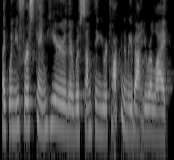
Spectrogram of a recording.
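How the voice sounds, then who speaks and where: With a medium pitch and a steady tone, this native Farsi speaker talks as an interview guest in a casual setting, earnest and encouraging, delivering her words in fast bursts. A faint hiss or hum is audible.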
